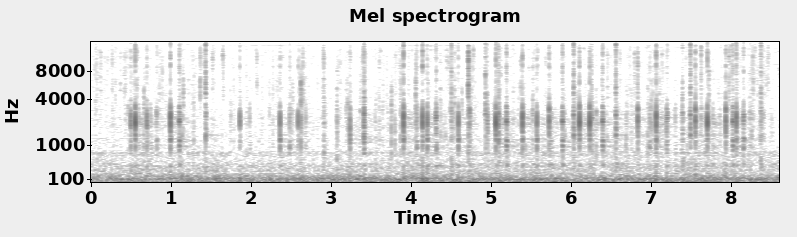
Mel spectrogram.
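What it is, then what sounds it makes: Plastic mechanical keyboard being typed on. Fingertips of both hands type steadily on a full-size black mechanical keyboard with plastic keycaps. Quick, dry clacks with bright clicks around 2 kHz stop almost instantly, over a constant low background hum.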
